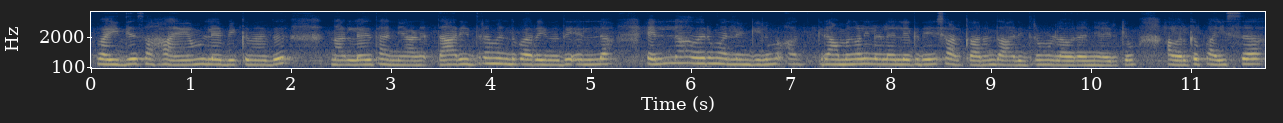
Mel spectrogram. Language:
Malayalam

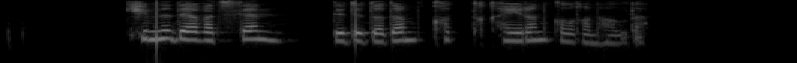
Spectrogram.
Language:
Uyghur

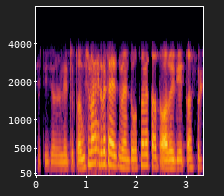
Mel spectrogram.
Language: Kashmiri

